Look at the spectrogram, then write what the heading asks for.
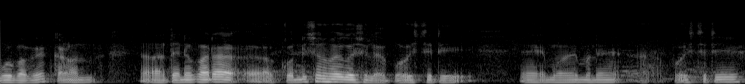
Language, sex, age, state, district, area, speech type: Assamese, male, 18-30, Assam, Nagaon, rural, spontaneous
